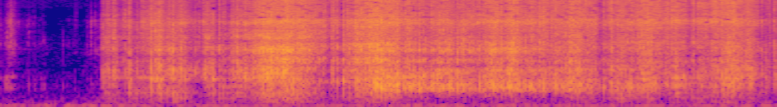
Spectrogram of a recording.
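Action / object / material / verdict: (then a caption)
shake / plastic cup holding small steel balls / plastic, steel / none. A small, clear, hollow plastic paint cup, partly filled with small silver steel balls, is held between the fingertips and swirled and shaken. After a brief quiet moment, a dense, continuous bright rattle and rolling clatter begins as the balls tumble around inside. It carries on steadily, with slight swells, to the end.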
